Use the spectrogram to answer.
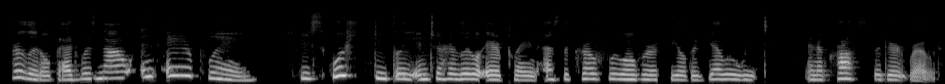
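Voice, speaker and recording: A woman reading a children's picture book aloud, lively and expressive, with voices for the characters. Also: fairly high pitch, no room sound, poor audio. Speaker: storyteller.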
